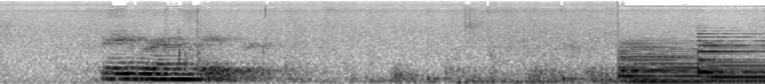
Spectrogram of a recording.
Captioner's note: audio distorts; acoustic piano music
